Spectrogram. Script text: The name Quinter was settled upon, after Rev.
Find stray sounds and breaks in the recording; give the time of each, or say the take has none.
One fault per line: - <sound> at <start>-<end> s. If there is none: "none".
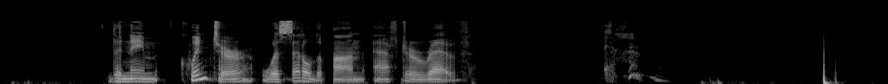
- dropout at 3.2-3.3 s
- throat clearing at 6.0-6.7 s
